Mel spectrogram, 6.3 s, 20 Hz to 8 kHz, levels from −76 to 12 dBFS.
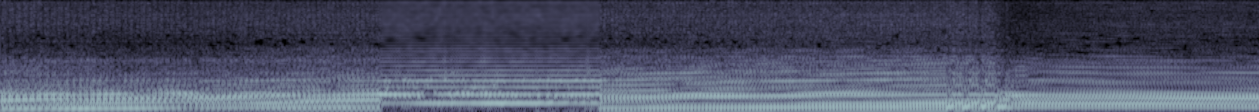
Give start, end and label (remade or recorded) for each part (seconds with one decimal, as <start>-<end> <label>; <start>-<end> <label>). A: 0.0-1.9 recorded; 1.9-3.0 remade; 3.0-6.3 recorded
